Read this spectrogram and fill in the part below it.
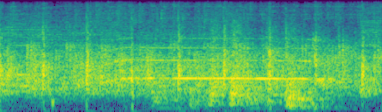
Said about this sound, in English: Come on, give yourself a hand clap tonight.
